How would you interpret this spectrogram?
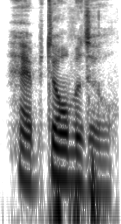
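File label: "hebdomadal", British English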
